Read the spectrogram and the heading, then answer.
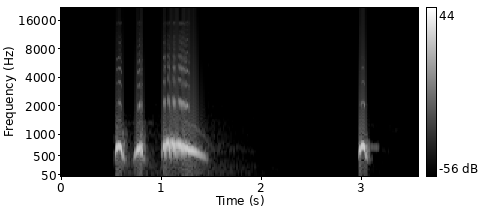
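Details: Captive spotted dove used as a lure for wild doves in the afternoon. Two quick clipped coos lead into a long descending coo; after a pause one more short coo, all loud and near.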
